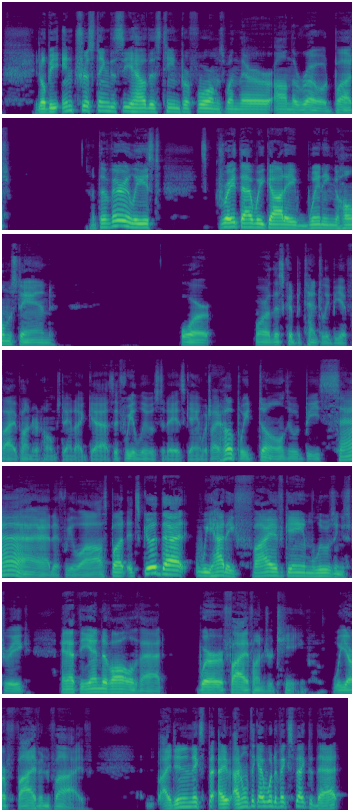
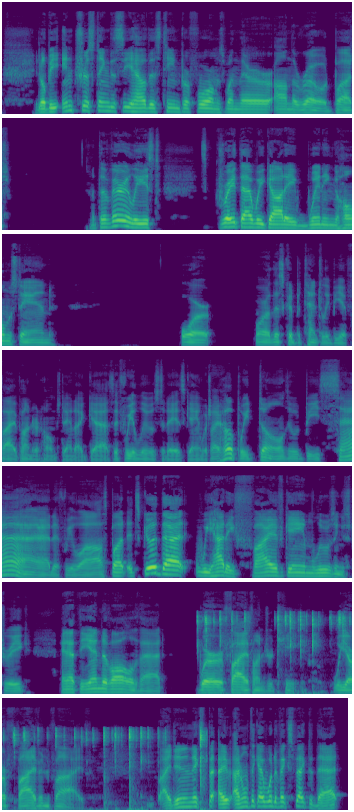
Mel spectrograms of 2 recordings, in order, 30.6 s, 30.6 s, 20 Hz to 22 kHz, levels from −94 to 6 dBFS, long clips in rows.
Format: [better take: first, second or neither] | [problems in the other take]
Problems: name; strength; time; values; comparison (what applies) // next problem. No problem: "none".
first | keyboard typing; loud; from 24 to 29 s; peak 3 dB above the speech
